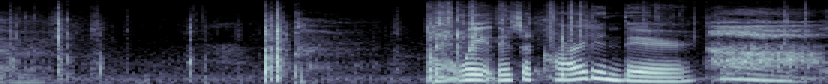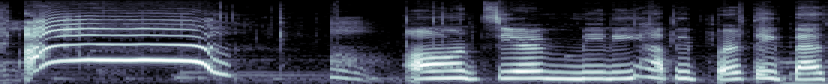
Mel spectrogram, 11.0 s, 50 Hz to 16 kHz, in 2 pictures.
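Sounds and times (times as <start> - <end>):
person squealing with excitement: 5.7 - 7.1.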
